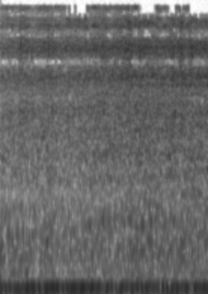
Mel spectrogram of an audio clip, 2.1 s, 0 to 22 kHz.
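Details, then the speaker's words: Datsun 240Z engine after timing set with timing light, about 20 degrees advanced, unable to idle down to 650 rpm without dying: deep low idle, slightly uneven and lumpy, still a little rough. "I hope that's as close I can get it right now in this uh still alive being a little bit rough so well that's quite nice"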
